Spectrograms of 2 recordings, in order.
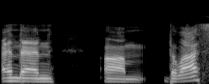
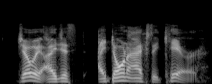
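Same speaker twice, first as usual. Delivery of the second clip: ordinary talk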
